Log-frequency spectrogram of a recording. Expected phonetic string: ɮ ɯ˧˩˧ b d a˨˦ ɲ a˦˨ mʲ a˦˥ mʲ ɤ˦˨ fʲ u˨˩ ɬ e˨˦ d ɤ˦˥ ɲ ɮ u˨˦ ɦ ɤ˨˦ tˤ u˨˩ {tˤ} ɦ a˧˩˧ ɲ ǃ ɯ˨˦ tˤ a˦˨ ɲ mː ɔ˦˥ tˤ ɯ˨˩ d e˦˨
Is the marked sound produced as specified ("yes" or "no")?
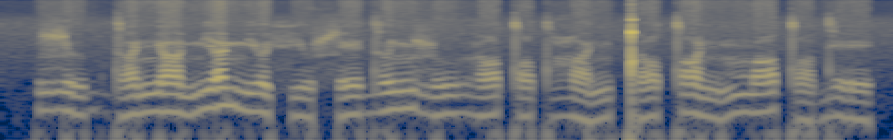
yes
